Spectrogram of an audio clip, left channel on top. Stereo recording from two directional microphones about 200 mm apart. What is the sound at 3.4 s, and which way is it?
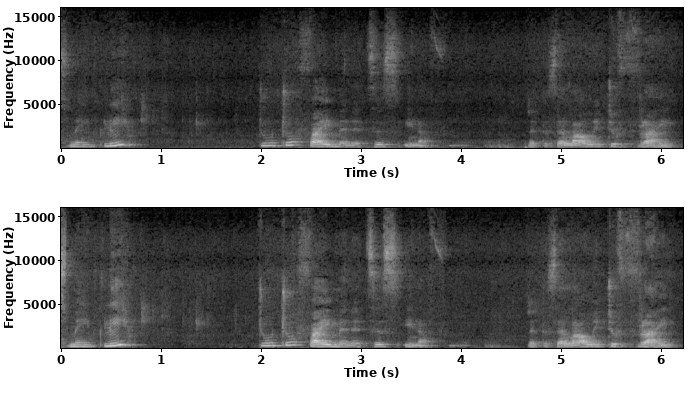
Speech, 45° right (ahead or behind).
